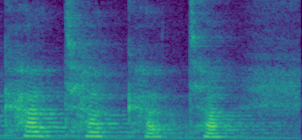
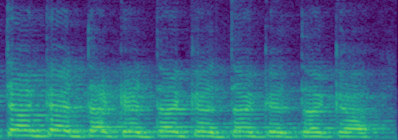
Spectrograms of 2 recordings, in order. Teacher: But there's another important aspect, which is that if you put your hand in front of your face and you say ta, ka, ta, ka, ta, you feel a little burst of air with every syllable that you say, even if your hand's kind of far away, ta, ka, ta, ka, ta, ka.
